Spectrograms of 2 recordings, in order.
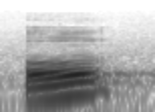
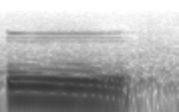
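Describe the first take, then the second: First: The vowel is short and clipped. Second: The vowel is drawn out long. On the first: The speaker calls it right. "او و" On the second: The speaker calls it wrong. "نه او، نکشیم"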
